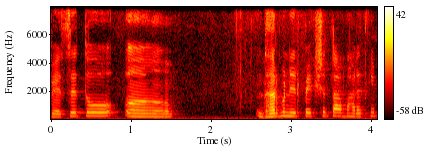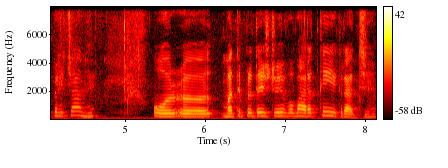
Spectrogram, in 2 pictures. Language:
Hindi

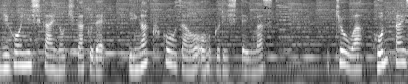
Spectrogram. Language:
Japanese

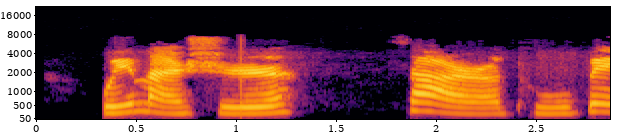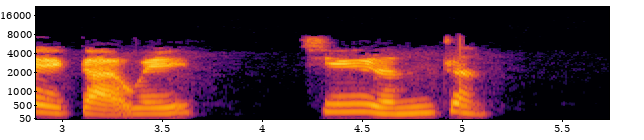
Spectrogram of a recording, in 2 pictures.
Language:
Chinese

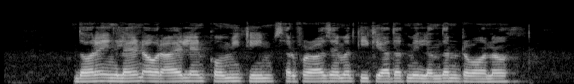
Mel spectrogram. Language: Urdu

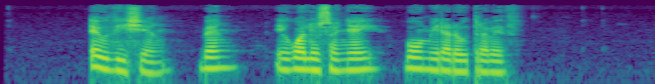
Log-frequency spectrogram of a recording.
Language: Galician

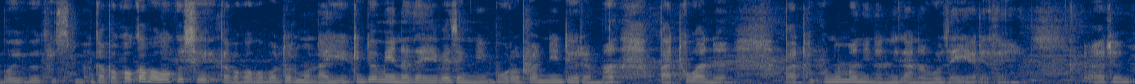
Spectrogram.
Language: Bodo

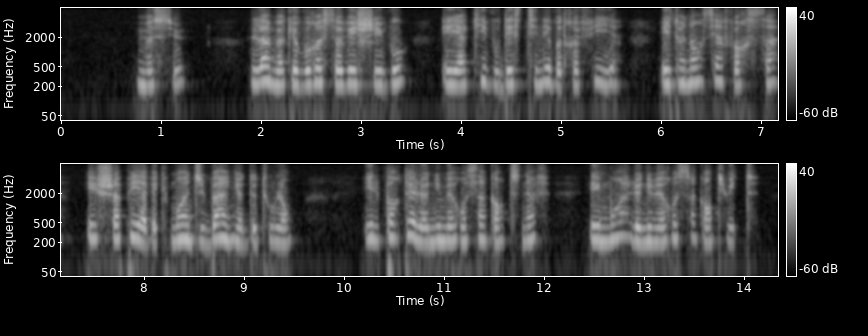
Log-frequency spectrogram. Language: French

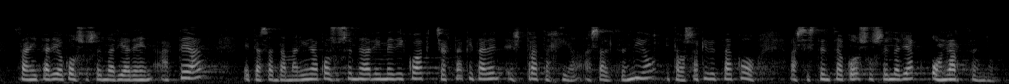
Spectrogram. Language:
Basque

